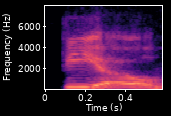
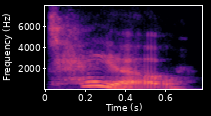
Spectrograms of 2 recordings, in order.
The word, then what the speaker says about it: Theo: are by a belgian designer and i was pronouncing it theo because that's how it's spelled to this um dumb old american and it's actually taiyo all right so just correcting myself i don't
